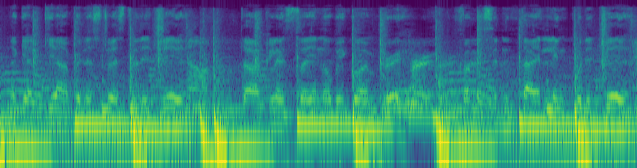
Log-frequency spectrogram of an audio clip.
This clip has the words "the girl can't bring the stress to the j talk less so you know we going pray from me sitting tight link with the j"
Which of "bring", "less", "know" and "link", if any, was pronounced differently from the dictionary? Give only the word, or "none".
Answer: bring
